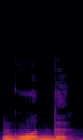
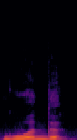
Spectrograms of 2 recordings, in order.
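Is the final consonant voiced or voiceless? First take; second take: voiced; voiced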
